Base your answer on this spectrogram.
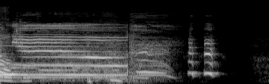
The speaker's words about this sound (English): Oh, poor cat.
